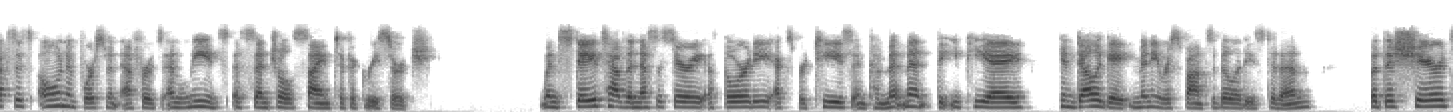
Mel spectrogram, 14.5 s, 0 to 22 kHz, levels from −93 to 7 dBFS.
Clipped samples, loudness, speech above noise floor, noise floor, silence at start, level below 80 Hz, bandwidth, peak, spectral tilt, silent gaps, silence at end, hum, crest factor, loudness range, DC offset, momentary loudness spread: under 0.1%; -22 LUFS; 64 dB; -86 dBFS; 0 s; -74 dBFS; 8.4 kHz; -4 dBFS; -4 dB/octave; none; 0 s; none; 18 dB; 4 LU; under 0.1%; 11 LU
